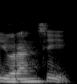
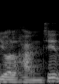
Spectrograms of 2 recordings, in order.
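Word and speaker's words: 열한 시: teman-teman nah ini tulisan Yol Hanan kayak gini kan yolhans Anda bacanya gimana basanya yoransi ya jadi jangan sampai terkecoh y nanti membacanya yoransi Bukan yolhansi tapi yoransi kemudian eh 12 berarti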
